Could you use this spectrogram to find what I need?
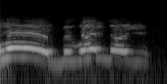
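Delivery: very proper, well-spoken way of talking. Retelling greeting her as she got out the truck, extra proper voice. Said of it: "did your voice get extra proper?".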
